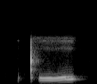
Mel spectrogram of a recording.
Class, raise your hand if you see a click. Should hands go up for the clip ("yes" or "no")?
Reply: no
